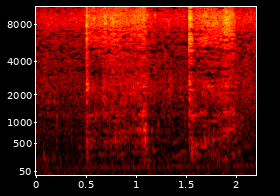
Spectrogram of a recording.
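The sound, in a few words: tangra fish simmering in spicy oil curry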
